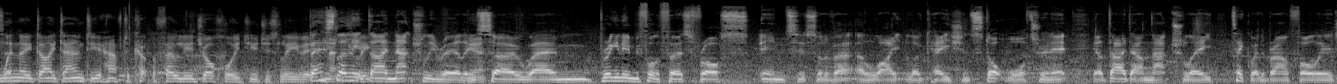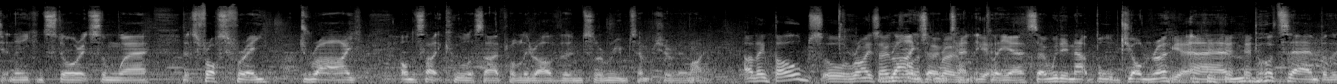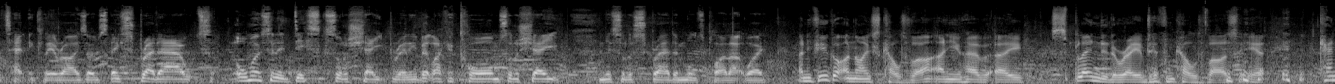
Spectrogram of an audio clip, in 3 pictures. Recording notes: Interviews from the 2015 RHS Hampton Court Palace Flower Show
